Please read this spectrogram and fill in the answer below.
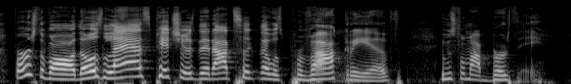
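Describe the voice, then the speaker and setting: A woman's high-pitched, raised and projected voice, bright and sharp in tone, with very wide pitch swings at a moderate pace against a quiet background. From US Midwest. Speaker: reality TV personality and entertainer. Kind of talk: casual chat. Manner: casual, laughs often. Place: home room. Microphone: handheld.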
